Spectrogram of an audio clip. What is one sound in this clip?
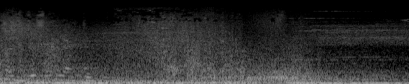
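A loud rumbling explosion from a video game booms and fades.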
